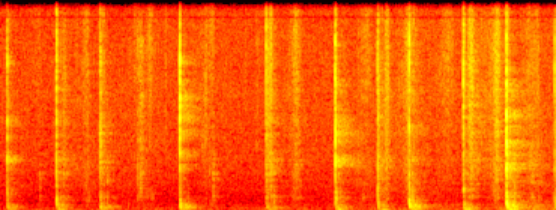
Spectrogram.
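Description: Knocking: many dull, woody knocks in a loose, uneven rhythm, each short and fairly firm, with a low background hiss between them.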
